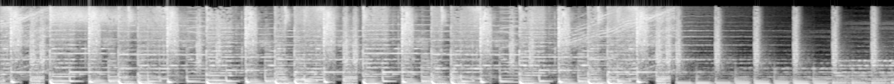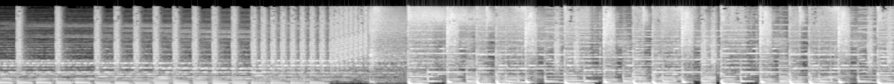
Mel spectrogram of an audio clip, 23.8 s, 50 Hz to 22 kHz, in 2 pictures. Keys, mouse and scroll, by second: 0.2 ctrl+space, 1.5 ctrl+click, 2.2-5.5 ctrl+shift+drag, 6.5 ctrl+shift+click, 7.2-9.4 ctrl+shift+drag, 9.8 ctrl+d, 10.2-12.5 ctrl+drag, 13.3 ctrl+shift+click, 14.4-16.6 ctrl+shift+drag, 19.3 click, 20.2 ctrl+d, 20.5 ctrl+click, 22.5 click.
